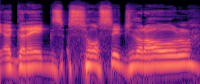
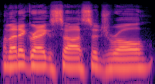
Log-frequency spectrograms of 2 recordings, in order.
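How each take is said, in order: First: Slow, exaggerated British accent; drawn-out British "sausage roll". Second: Said in the usual way. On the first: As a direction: put on a British accent, stretching the words. Redoes phrase in British accent.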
